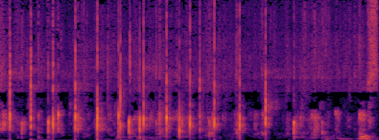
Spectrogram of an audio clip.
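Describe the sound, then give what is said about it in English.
An audience breaks into a round of applause for Pastor Hatch, a steady burst of many sharp, uneven claps that keeps going for several seconds with no one speaking. “Please give Pastor Hatch a huge round of applause.”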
